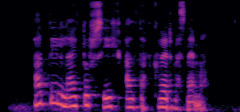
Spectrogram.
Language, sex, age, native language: Icelandic, female, 30-39, Spanish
